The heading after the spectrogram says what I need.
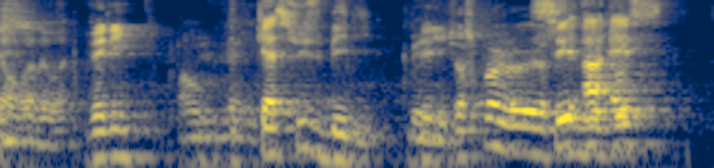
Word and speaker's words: casus belli: Casus belli.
